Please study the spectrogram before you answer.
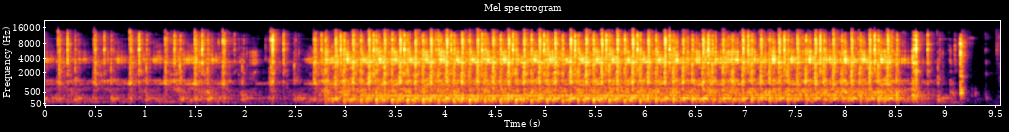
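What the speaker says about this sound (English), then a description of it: "we're just going to sew 1/8 of an inch all the way around" A sewing machine stitches a seam all the way around at an eighth of an inch, its rapid steady needle clatter running continuously and fairly loud after a short stop-start burst at the beginning, with no talking.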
